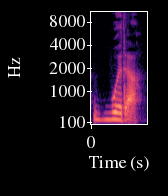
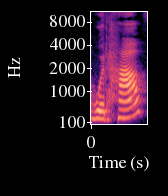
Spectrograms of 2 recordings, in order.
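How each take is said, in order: First: Have is reduced to a weak schwa sound. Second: Have is pronounced in full as a separate word. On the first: The speaker calls it right. "but woulda" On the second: The speaker calls it wrong. "Not would have"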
